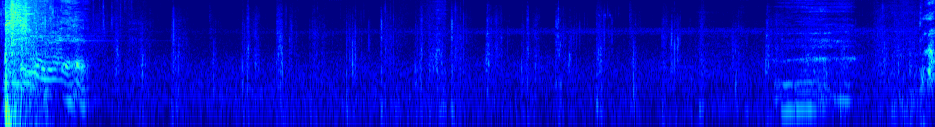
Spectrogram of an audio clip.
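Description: Footsteps run quickly over gravel.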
